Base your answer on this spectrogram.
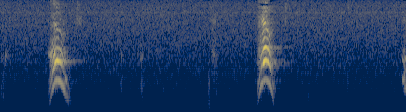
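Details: Puppy making adorable noises: two clear, high-pitched arched yelps about two seconds apart, each rising then falling quickly, with a third beginning as the recording ends; otherwise quiet.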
